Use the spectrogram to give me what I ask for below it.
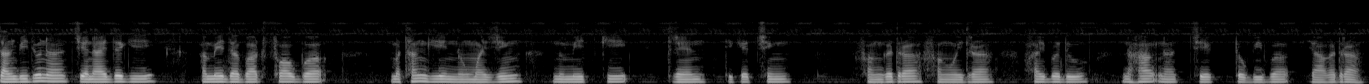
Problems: none marked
